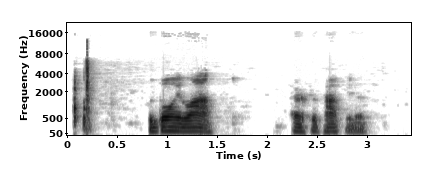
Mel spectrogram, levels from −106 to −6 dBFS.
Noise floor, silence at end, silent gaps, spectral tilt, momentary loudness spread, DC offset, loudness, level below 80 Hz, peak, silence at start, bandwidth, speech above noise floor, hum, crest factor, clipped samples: -69 dBFS; 0.5 s; 1.89-2.05 s; -4.5 dB/octave; 18 LU; under 0.1%; -19 LUFS; -56 dBFS; 0 dBFS; 0.05 s; 13 kHz; 51 dB; none; 22 dB; under 0.1%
